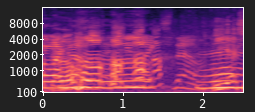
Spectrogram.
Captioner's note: laughing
